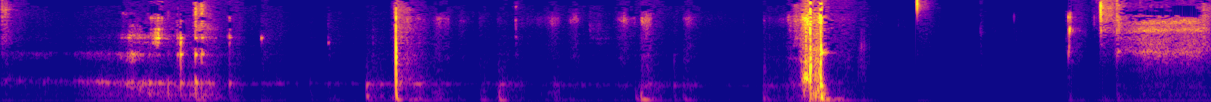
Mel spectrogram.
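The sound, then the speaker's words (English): Someone takes a sip of tea from a cup: soft handling and clinks, then a brief slurp, with a few quiet taps and rustles around it and no talking. “And take a sip of my tea here.”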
